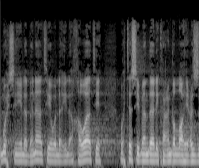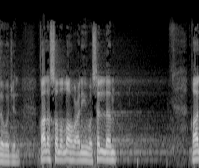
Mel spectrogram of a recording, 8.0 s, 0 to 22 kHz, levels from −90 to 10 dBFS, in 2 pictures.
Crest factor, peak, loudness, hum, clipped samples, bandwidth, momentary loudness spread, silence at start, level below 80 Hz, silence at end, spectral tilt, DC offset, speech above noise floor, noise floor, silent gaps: 20 dB; 0 dBFS; -19 LUFS; none; under 0.1%; 15 kHz; 12 LU; 0 s; -52 dBFS; 0 s; -5 dB/octave; under 0.1%; 26 dB; -45 dBFS; none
